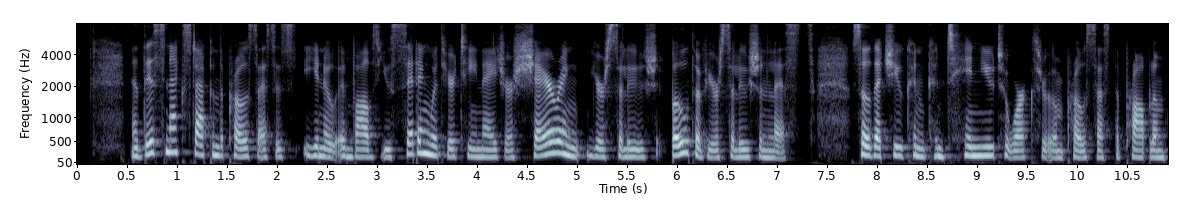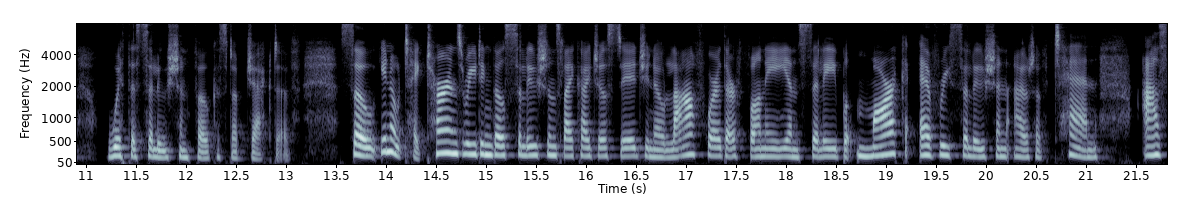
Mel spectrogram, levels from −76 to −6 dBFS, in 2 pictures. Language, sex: English, female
